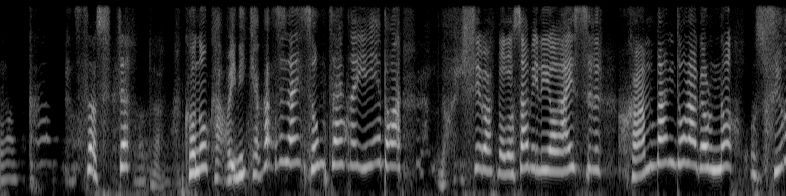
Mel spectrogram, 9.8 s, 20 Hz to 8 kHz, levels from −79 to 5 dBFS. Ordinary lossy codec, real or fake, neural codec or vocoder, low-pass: none; fake; codec, 16 kHz in and 24 kHz out, 0.4 kbps, LongCat-Audio-Codec, four codebook decoder; 7.2 kHz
